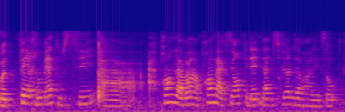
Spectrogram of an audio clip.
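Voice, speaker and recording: A woman at a fairly high pitch with ordinary pitch variation, audible room echo and noticeable background noise. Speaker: life coach. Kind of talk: coaching video monologue. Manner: hesitant fillers.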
